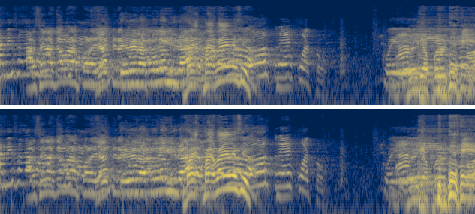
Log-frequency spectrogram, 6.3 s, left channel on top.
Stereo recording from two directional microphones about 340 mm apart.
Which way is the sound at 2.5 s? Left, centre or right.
Centre.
